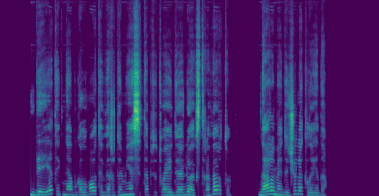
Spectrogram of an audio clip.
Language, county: Lithuanian, Panevėžys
